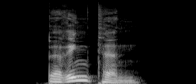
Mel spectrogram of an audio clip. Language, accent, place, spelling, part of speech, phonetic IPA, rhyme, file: German, Germany, Berlin, beringten, adjective / verb, [bəˈʁɪŋtn̩], -ɪŋtn̩, De-beringten.ogg
- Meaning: inflection of beringt: 1. strong genitive masculine/neuter singular 2. weak/mixed genitive/dative all-gender singular 3. strong/weak/mixed accusative masculine singular 4. strong dative plural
